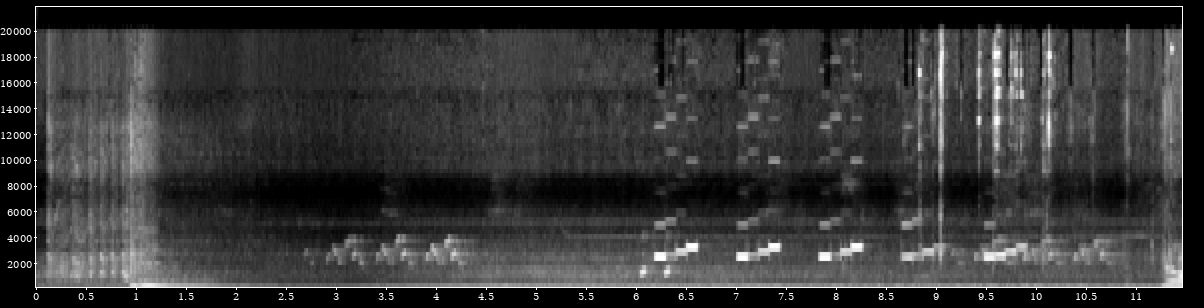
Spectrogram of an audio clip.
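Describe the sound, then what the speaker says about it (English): A modified 2007 Acura TL Type S with aftermarket exhaust starts with a loud burst, then settles into a steady, low idle rumble, close and continuous, with faint chirping crickets in the background. "Be able to hear the exhaust."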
